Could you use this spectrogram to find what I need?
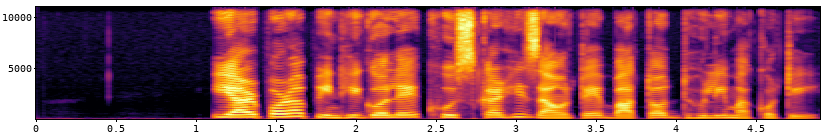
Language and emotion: Assamese, neutral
